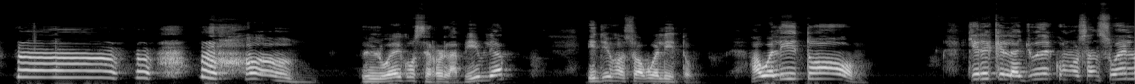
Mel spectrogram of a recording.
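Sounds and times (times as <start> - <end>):
person imitating the yawn of someone reading the Bible: 0.0 - 3.1
speech: 2.0 - 5.2, 5.8 - 8.7, 9.5 - 11.3.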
